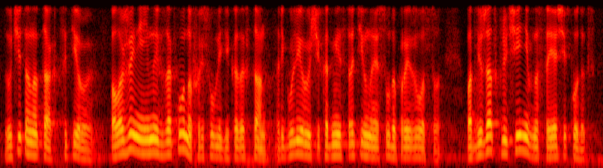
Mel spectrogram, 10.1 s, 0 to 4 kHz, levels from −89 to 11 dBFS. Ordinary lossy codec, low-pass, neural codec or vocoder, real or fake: none; 3.6 kHz; autoencoder, 48 kHz, 32 numbers a frame, DAC-VAE, trained on Japanese speech; fake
